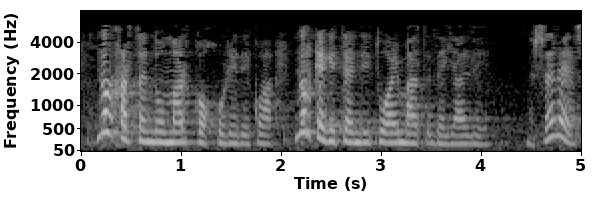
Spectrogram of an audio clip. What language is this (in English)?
Basque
